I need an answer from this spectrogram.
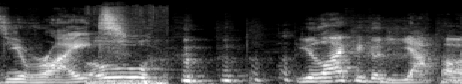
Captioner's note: laughing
